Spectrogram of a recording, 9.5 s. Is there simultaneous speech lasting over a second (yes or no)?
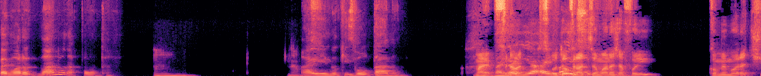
yes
